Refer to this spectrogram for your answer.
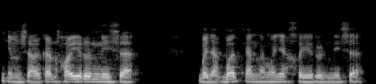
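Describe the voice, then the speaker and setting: A man's voice: lowish voice, flat delivery, brisk, gravelly, a little mellow, no echo. A man teaching an informal Arabic class, chatty, explaining with examples and having students repeat after him. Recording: dull lo-fi dry recording.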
